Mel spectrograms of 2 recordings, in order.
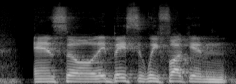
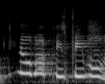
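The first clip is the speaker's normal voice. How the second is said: squeaky mock cop; much faster than usual. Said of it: "And they're like".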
